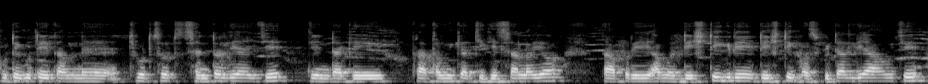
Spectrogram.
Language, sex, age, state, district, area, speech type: Odia, male, 30-45, Odisha, Bargarh, urban, spontaneous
